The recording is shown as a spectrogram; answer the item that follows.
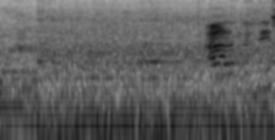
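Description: Low, steady vehicle rumble, with a voice beginning about one and a half seconds in.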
